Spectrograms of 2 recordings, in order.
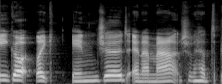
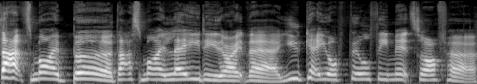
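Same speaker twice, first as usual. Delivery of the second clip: put-on, very loud enraged yell; 4 semitones higher, 8 dB louder than usual. Retelling a prank where a big lad storms in: imitating a furious man. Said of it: "And he would be furious".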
